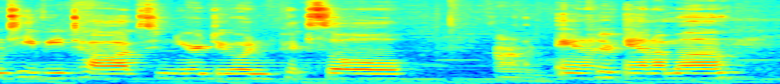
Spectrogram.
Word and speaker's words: PixelAnima: Say it properly. – Pixel anima. – Anima. – Anima. – Yes. It's just too related to the other word when you say it. So you have to say anima as in anima.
